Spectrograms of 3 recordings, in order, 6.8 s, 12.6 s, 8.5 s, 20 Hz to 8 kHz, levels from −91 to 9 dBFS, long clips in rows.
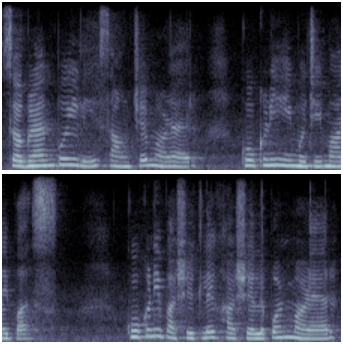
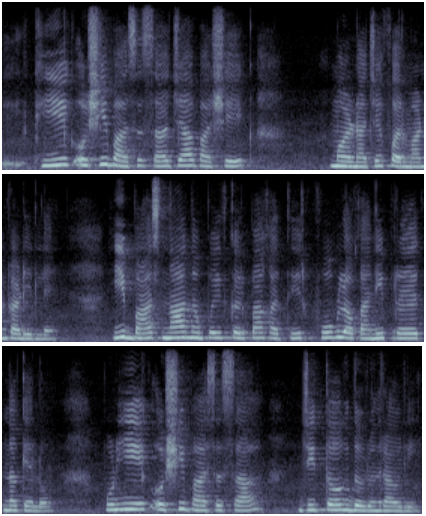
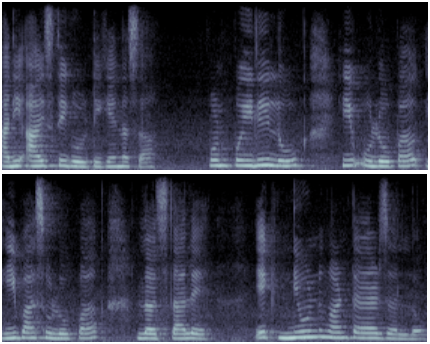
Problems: none marked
